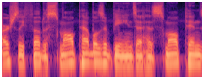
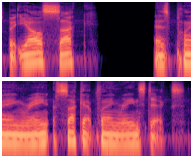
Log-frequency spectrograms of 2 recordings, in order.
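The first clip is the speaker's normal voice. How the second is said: slow mock scolding; much slower than usual. Mock scolding the rain stick players.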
